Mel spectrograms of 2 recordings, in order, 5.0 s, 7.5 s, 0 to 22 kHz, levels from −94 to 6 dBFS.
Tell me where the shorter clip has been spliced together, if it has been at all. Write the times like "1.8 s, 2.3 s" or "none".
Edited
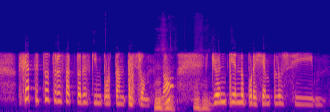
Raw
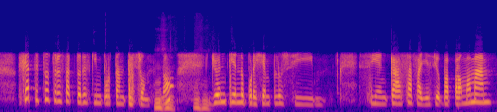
none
